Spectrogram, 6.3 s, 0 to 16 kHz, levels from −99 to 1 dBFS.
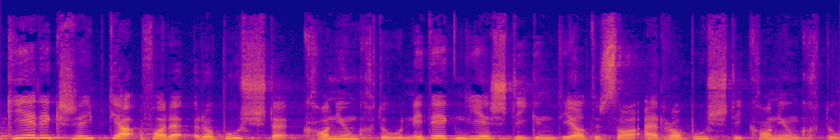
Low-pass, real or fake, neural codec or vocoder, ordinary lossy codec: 14.4 kHz; real; none; MP3, 96 kbps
